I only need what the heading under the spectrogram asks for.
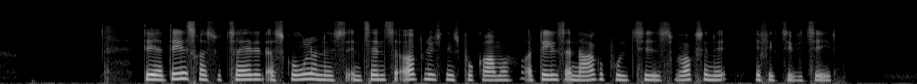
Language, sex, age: Danish, female, 36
